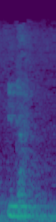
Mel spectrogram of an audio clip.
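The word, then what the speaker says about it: η: এখানে এই চিহ্নটার নাম হচ্ছে ইটা, উচ্চারণ করব ইটা।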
